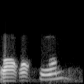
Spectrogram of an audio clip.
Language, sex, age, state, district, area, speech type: Assamese, male, 30-45, Assam, Barpeta, rural, conversation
